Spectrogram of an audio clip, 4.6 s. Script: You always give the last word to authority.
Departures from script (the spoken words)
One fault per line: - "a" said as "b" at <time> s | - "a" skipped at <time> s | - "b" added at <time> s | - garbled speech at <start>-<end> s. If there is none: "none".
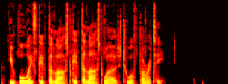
- "give the last" added at 1.4 s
